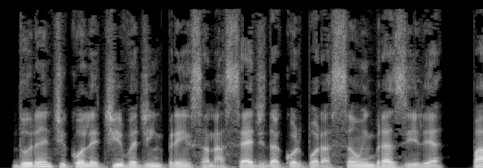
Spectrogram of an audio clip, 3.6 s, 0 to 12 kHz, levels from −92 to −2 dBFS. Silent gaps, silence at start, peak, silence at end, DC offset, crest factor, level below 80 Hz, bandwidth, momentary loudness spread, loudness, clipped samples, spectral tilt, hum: none; 0.1 s; -2 dBFS; 0 s; under 0.1%; 18 dB; -42 dBFS; 12 kHz; 5 LU; -21 LUFS; under 0.1%; -6 dB/octave; none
